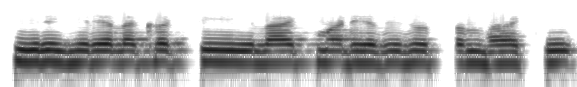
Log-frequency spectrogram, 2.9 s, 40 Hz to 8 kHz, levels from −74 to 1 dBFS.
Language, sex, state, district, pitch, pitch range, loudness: Kannada, male, Karnataka, Shimoga, 180 Hz, 180-185 Hz, -17 LUFS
